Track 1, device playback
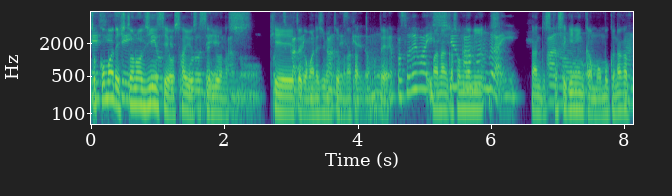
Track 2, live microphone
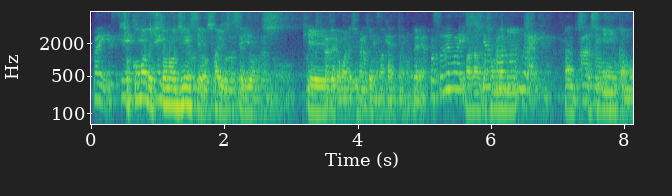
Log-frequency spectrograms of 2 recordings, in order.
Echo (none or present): present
